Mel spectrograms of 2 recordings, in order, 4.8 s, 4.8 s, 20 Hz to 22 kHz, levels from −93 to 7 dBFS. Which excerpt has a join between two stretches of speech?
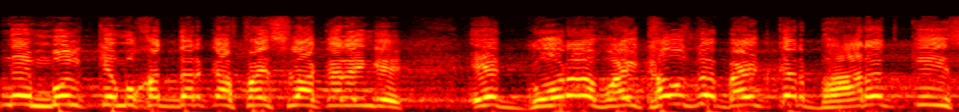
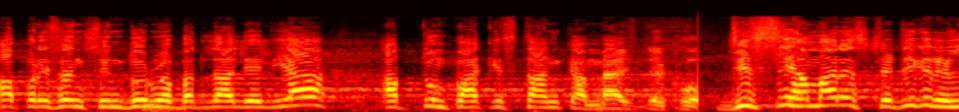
second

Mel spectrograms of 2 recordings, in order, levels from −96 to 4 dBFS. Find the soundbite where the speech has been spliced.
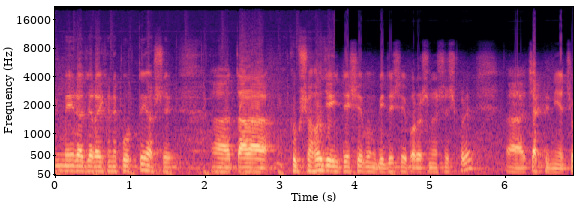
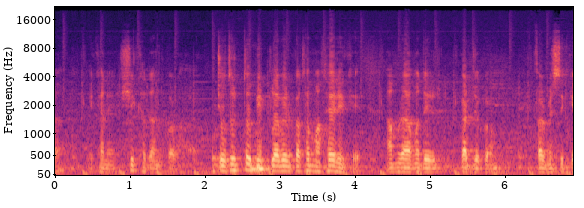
second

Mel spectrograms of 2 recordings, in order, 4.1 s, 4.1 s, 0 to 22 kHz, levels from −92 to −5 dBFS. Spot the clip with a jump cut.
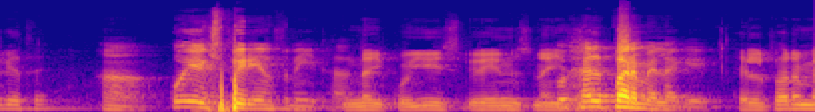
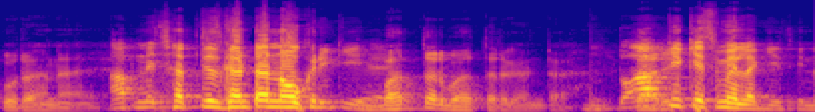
second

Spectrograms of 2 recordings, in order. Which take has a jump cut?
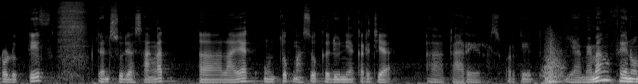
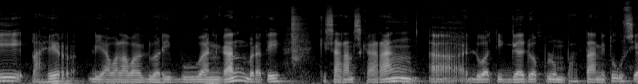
first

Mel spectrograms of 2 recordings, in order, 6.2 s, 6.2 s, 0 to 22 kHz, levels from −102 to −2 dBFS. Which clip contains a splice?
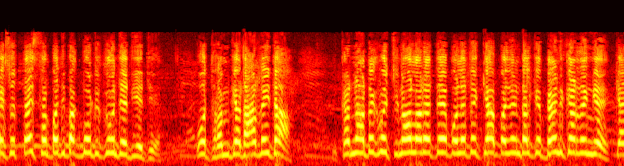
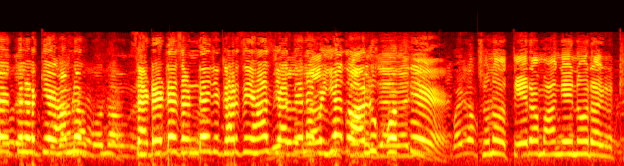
second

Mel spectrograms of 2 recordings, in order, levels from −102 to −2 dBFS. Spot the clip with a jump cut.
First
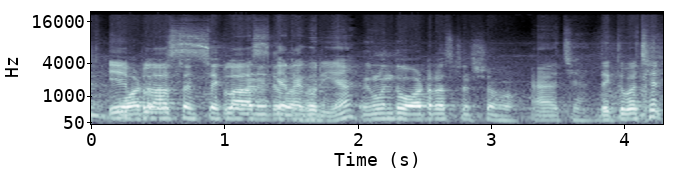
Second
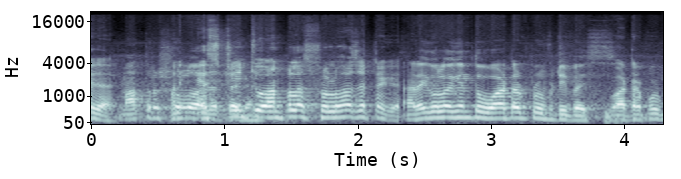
second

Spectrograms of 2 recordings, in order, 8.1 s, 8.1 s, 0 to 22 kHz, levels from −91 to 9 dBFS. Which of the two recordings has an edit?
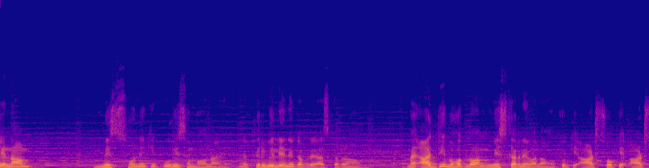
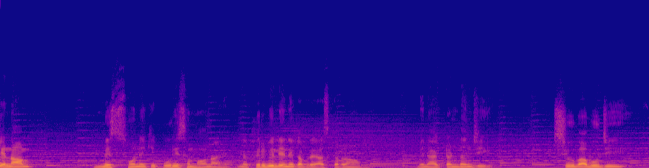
first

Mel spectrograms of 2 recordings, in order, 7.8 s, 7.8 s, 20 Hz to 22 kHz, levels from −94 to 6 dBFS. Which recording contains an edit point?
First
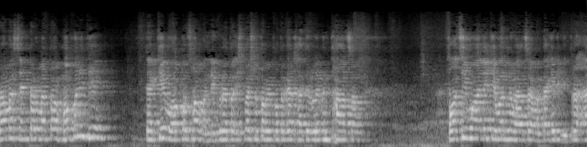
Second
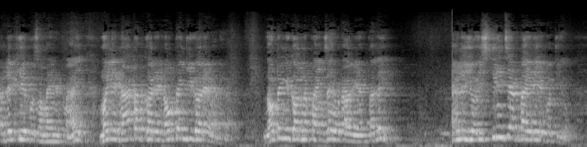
second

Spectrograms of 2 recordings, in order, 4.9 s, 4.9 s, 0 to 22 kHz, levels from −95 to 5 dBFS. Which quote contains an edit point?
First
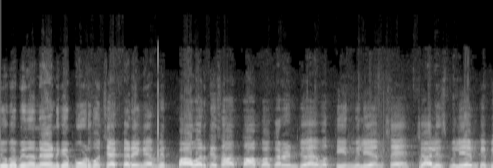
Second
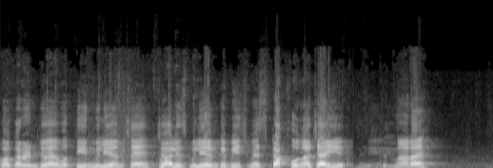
second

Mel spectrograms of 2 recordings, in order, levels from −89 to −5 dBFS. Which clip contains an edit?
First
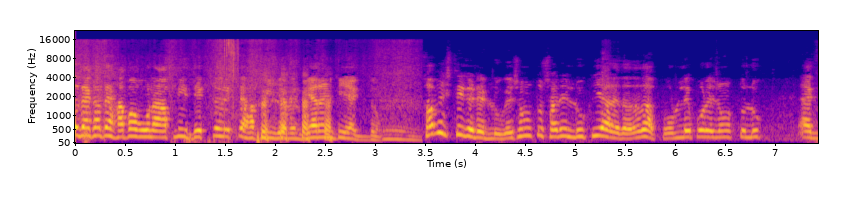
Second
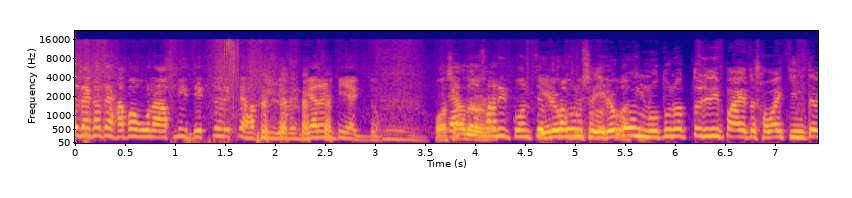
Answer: first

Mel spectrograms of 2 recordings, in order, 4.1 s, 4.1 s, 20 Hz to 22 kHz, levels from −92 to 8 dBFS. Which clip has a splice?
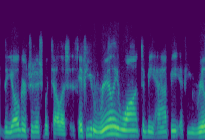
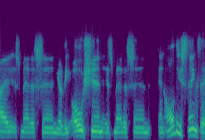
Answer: first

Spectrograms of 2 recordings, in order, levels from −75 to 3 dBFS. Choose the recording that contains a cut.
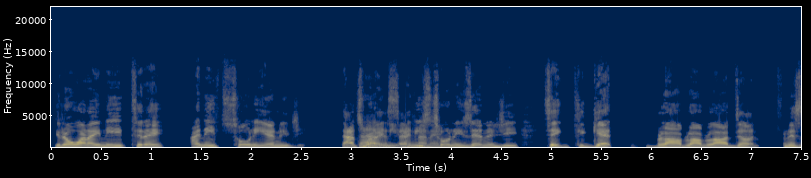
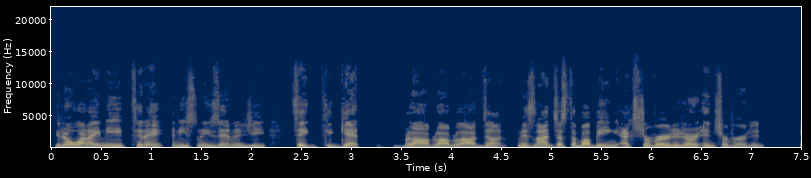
second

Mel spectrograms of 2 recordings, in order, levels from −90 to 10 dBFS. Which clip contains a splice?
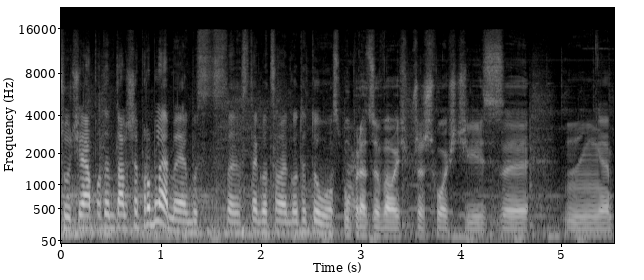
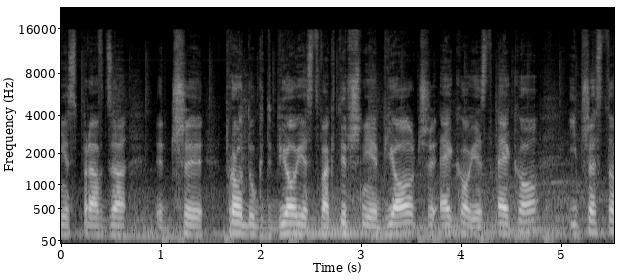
first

